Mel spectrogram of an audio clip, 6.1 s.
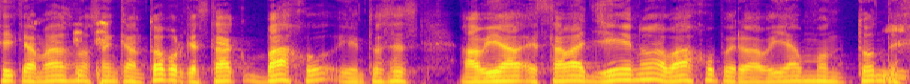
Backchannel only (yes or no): yes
